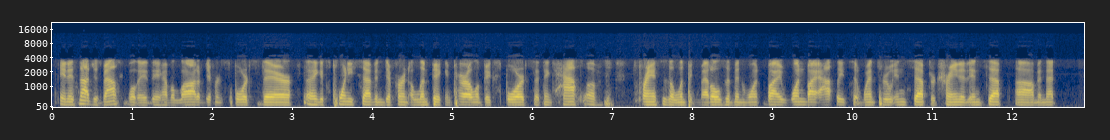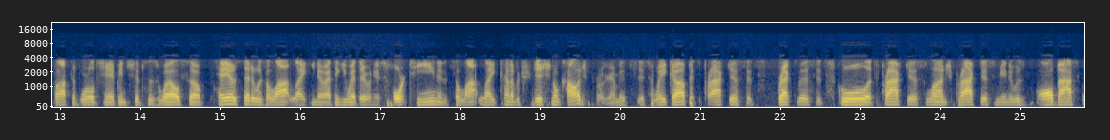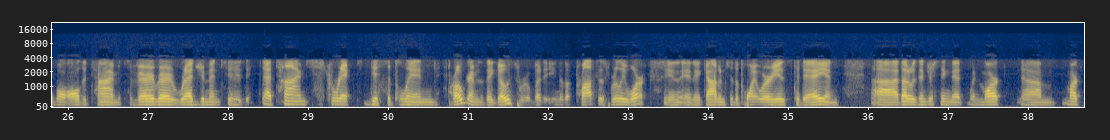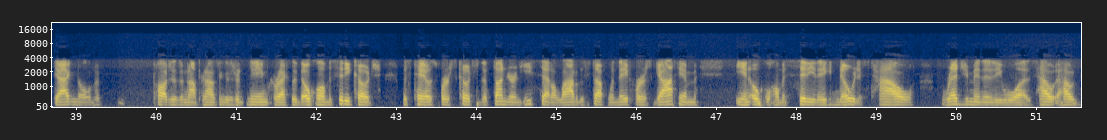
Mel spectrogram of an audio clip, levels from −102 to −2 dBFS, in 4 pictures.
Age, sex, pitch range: 30-49, male, 120-135 Hz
